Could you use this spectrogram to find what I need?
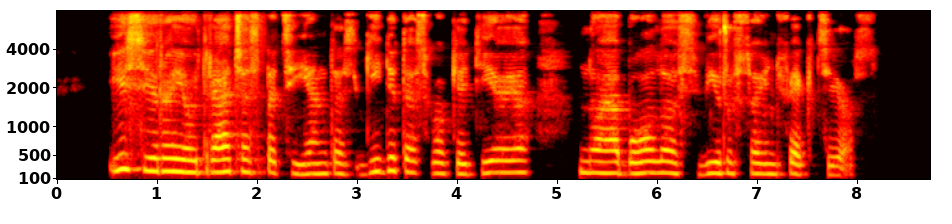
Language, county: Lithuanian, Vilnius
